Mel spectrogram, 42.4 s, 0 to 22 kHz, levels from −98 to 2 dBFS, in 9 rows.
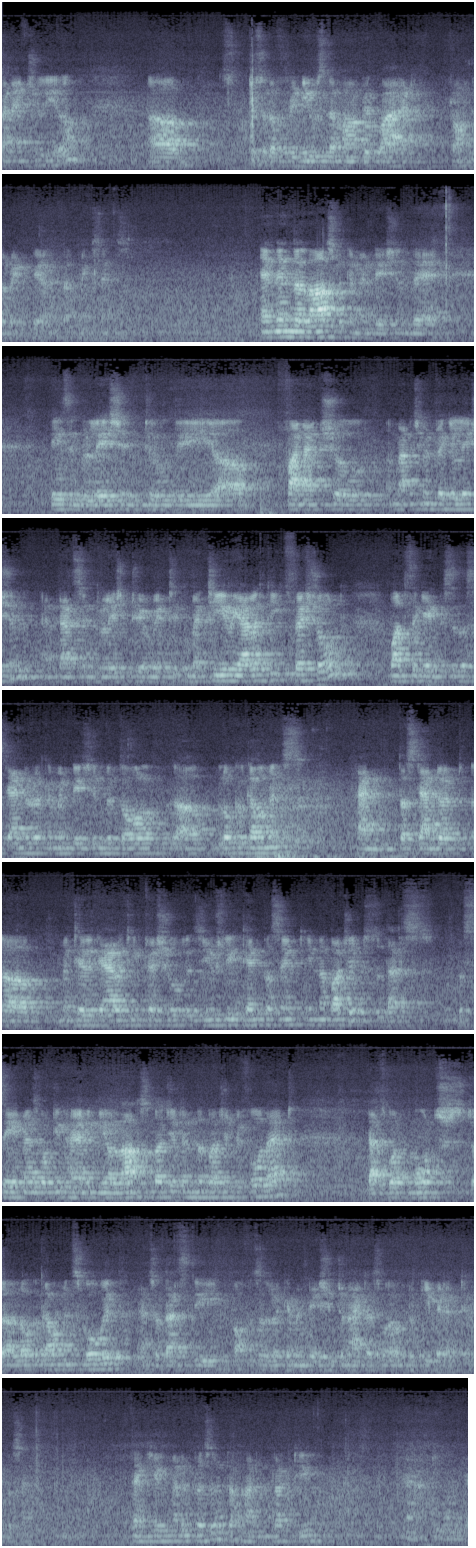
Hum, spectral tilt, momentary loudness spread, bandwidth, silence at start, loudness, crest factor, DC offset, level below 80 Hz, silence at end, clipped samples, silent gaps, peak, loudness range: none; -3.5 dB/octave; 13 LU; 16.5 kHz; 0 s; -24 LUFS; 22 dB; under 0.1%; -50 dBFS; 0 s; under 0.1%; none; -2 dBFS; 6 LU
